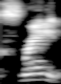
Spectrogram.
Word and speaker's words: CREP: program you direct the crepe that's pronounced crepe rhymes with grape it's uh the collaborative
